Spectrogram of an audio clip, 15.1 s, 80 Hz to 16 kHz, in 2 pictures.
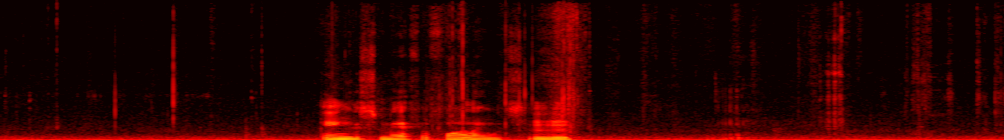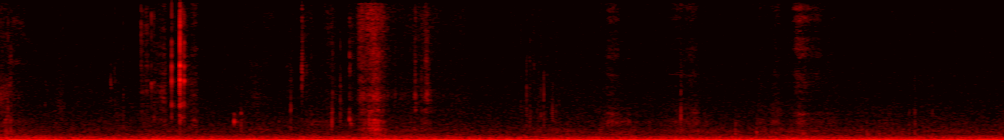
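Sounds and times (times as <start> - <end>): low electrical hum: 0.0 - 15.0
clicks and rustles of laptop parts: 6.0 - 7.7, 8.4 - 9.1.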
